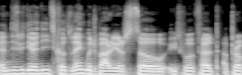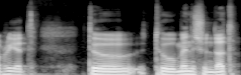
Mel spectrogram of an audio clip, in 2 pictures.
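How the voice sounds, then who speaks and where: A young man with a Polish accent, a native Polish speaker co-hosting a reaction video, talking in a halting way and often repeating words as he jokes dryly. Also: mid-range voice, little pitch movement, a little mellow, clean tone. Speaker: reaction channel co-host. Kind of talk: casual chat, joke telling.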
